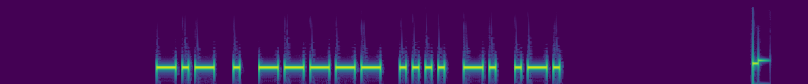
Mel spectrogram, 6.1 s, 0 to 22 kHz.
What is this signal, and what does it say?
Morse code, heard as a keyed tone, about 25 wpm, 700 Hz. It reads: KE0HNR
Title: USA Call Signs - 2x Character Spacing - 25wpm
